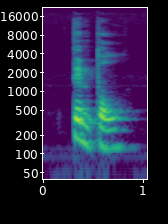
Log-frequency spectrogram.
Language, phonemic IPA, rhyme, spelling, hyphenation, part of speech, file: Dutch, /ˈpɪmpəl/, -ɪmpəl, pimpel, pim‧pel, noun, Nl-pimpel.ogg
- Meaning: clipping of pimpelmees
